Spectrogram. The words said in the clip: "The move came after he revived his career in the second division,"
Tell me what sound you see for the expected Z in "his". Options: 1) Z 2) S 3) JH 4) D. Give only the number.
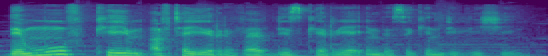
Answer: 2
